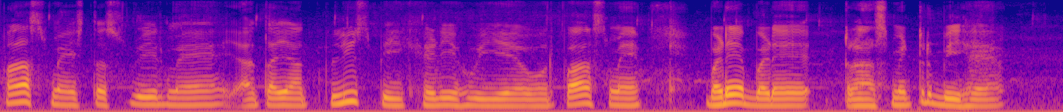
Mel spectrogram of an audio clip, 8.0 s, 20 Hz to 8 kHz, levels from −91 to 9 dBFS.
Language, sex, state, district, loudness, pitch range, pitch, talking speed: Hindi, male, Rajasthan, Bikaner, -19 LUFS, 135-155 Hz, 145 Hz, 145 wpm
